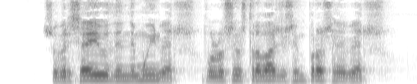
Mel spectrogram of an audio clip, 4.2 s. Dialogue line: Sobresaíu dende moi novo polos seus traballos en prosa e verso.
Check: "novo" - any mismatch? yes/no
yes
